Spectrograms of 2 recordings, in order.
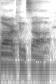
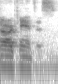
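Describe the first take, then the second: First: Arkansas said AR-kən-saw; standard pronunciation of Arkansas. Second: Arkansas said ar-KAN-zəs; Arkansas rhymed with Kansas. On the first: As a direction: end Arkansas in "saw", silent final s. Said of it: "Or is it Arkansas?". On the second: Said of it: "Which is it?". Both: Shown as a demonstration.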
